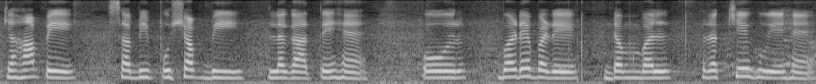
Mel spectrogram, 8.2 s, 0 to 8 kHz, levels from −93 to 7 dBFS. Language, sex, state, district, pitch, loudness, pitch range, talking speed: Hindi, female, Haryana, Charkhi Dadri, 235 Hz, -17 LUFS, 225-250 Hz, 105 wpm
